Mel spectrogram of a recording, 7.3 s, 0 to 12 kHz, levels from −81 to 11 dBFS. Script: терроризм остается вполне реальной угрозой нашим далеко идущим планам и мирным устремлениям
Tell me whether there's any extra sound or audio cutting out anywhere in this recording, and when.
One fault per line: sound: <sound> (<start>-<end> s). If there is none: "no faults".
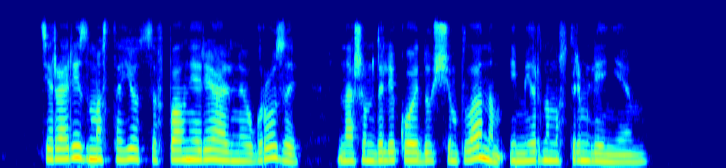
no faults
